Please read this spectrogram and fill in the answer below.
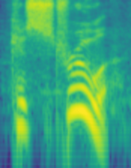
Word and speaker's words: Kastrua: It's like, guys, you got to say it right. Kastrua is how you say the last name there.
